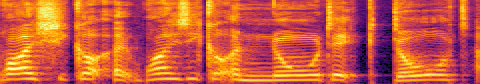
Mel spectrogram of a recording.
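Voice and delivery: high-pitched incredulous questioning; retold bafflement. Viewer puzzled by the daughter's accent, high mock bafflement. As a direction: ask it high, as if utterly baffled.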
